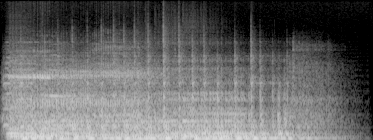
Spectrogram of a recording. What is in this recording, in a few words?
Cave Mine Wood Beam Creak; Ambience; Midrath Island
